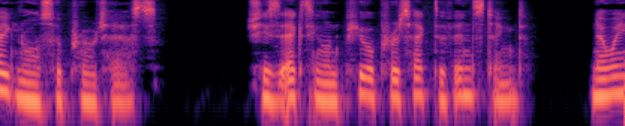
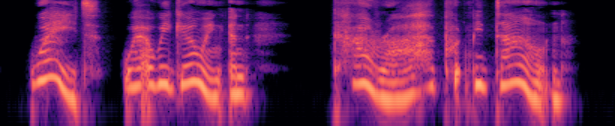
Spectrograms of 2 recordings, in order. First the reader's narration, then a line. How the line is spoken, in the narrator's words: shrieking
